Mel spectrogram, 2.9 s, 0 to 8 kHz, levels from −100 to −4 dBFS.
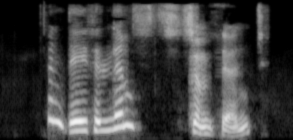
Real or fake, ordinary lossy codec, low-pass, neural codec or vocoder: fake; AAC, 32 kbps; 7.2 kHz; codec, 16 kHz, 2 kbps, X-Codec, WavLM features, trained on Multilingual LibriSpeech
